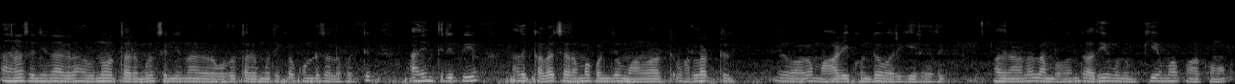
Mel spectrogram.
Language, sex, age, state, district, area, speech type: Tamil, male, 18-30, Tamil Nadu, Tiruvannamalai, urban, spontaneous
